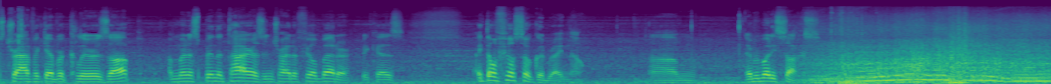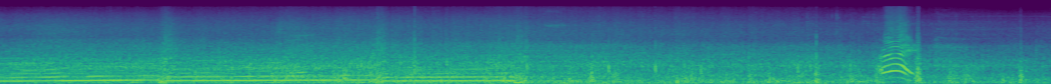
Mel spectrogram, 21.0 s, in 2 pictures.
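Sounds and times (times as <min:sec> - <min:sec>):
wind and road noise: 0:00.0 - 0:21.0
car engine accelerating with upshifts: 0:08.0 - 0:21.0.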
